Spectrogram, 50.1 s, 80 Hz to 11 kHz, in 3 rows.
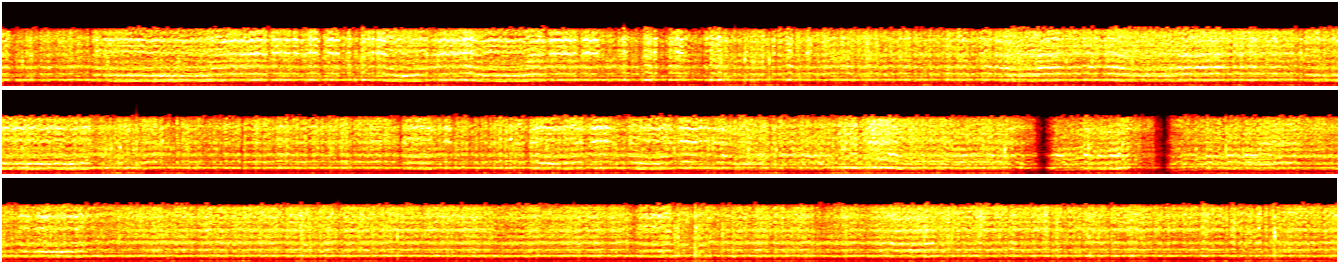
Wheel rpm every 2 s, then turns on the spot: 220, 220, 230, 230, 240, 230, 230, 230, 220, 230, 230, 230, 220, 210, 180, 120, 190, 220, 230, 230, 230, 230, 230, 230, 230.
none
